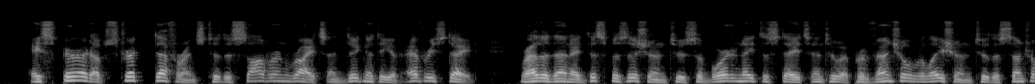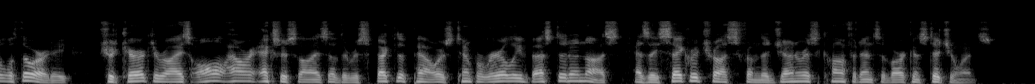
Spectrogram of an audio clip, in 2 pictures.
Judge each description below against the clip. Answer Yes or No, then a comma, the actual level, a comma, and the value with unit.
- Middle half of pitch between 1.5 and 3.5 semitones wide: No, average, 4.7 semitones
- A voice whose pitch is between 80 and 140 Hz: Yes, low, 135 Hz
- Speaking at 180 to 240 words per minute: No, average, 155 wpm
